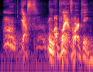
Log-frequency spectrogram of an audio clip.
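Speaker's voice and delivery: high, gleeful inner voice; secret scheming glee. Retold or imitated. Daughter thinks her plan's working, mock-sly delight. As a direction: gloat privately like a mock schemer. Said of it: "And in my head".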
